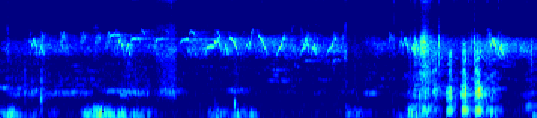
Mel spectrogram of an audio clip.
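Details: Goats, one white and one colourful female, together in the evening at a farm; short harmonic bleats rise above voices of people talking, with brief bird-like chirps in the background.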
